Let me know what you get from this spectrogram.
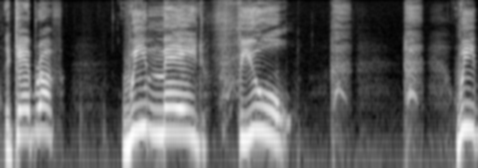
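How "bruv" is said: normal talking voice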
